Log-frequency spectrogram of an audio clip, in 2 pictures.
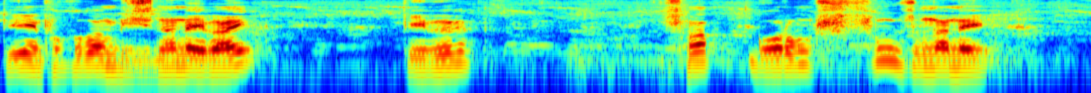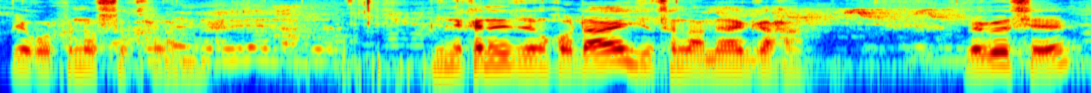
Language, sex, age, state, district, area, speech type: Bodo, male, 60+, Assam, Baksa, rural, spontaneous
